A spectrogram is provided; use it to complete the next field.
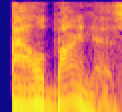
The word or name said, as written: albinus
